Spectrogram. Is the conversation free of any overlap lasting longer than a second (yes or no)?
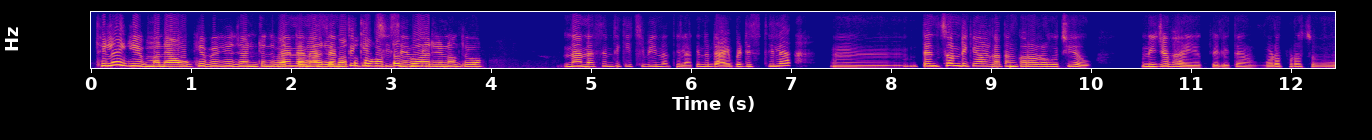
no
